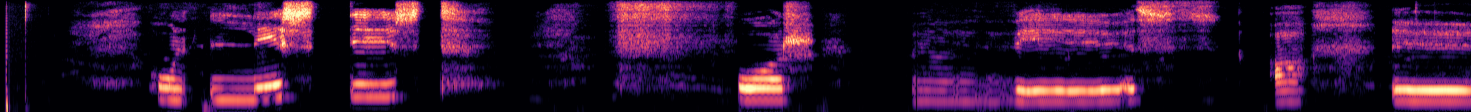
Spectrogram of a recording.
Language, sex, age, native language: Icelandic, male, 7, Icelandic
